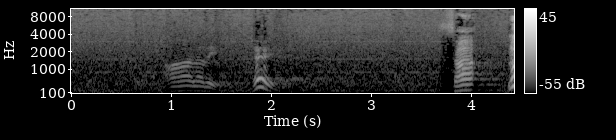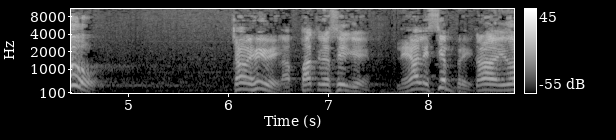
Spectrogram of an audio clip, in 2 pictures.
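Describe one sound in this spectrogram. A man speaks firmly through a microphone in short bursts.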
